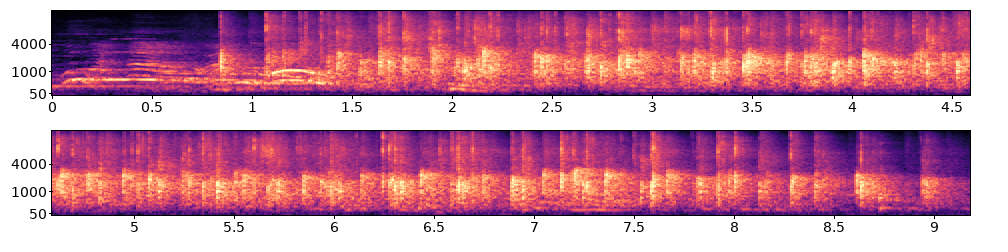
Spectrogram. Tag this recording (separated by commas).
Applause, Human group actions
